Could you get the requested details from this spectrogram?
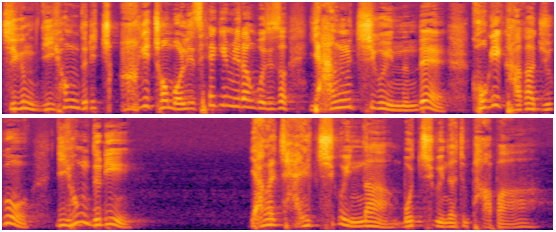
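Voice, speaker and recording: A pastor acting out an old father who gruffly scolds and instructs his son. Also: a little high, lively intonation, normal speed. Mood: instructing.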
